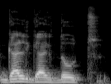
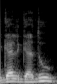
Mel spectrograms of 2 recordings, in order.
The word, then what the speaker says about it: Gal Gadot: Woman les prochaines films et donc l'actrice actuelle galgote galgos comment ça se prononce attends la dyslexie qui me rattrape non gale ah mais c'est Gal Gadot oui je suis abruti en effet la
